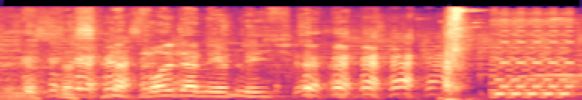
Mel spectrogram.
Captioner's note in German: Lachen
